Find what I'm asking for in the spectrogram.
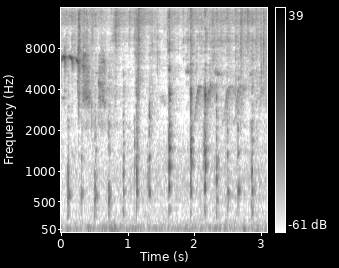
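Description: Backyard chickens clucking after being given scratch grain, a rapid run of short, sharp clucks and calls at close range, fairly quiet and uneven in rhythm, with no voices present.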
